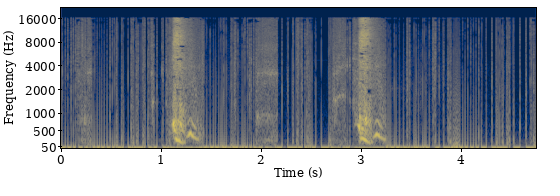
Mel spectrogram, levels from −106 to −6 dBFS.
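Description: Running the whole way through there's a harsh, buzzy grit riding on the sound, and even the quiet stretches fill with a steady hiss of noise. That's likely a stuck bit, one converter bit jammed. Its step sits at about -35 dBFS, so about half the values are off by that much.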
